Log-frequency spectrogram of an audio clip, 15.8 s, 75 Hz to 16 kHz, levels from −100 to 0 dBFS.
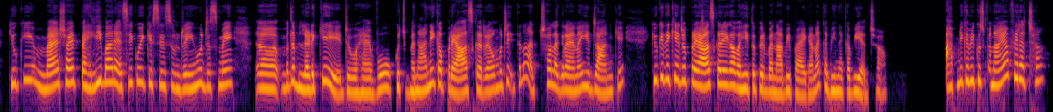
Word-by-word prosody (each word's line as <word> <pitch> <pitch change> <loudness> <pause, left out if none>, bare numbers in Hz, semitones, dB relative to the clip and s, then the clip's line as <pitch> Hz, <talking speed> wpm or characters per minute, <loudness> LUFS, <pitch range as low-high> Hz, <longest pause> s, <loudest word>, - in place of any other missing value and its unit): क्योंकि 325 +5 -3
मैं 245 -3 +2
शायद 305 +1 +1
पहली 265 +4 +2
बार 315 -1 +4
ऐसे 265 +2 -1
कोई 320 0 -3
किस्से 280 -1 -4
सुन 245 -3 -4
रही 230 +1 0
हूँ 280 +5 0
जिसमें 260 +2 -3 0.4
अ, 230 -2 +1
मतलब 250 +3 0
लड़के 230 - +2
जो 195 +1 -3
हैं 190 0 -2
वो 225 +6 0
कुछ 245 -4 -5
बनाने 210 +7 0
का 285 -1 +1
प्रयास 205 -5 +2
कर 215 -2 -1
रहे 205 +1 -2
हों। 215 - -1
मुझे 265 +6 -5
इतना 315 +11 -7
अच्छा 295 +8 -4
लग 245 -6 -1
रहा 220 0 +3
है 205 - -1
ना 220 - -1
ये 255 +1 -1
जान 195 0 0
के 270 +5 -8 0.4
क्योंकि 365 +3 +2
देखिए 360 0 +1
जो 330 0 0
प्रयास 270 -4 +5
करेगा 280 -2 +3
वही 235 -2 +2
तो 235 - -1
फ़िर 230 -2 0
बना 195 -2 -1
भी 210 +3 -1
पाएगा 175 0 -3
ना 230 - -3
कभी 210 -3 -1
न 205 -1 -1
कभी 195 0 0
अच्छा। 180 +2 -9 0.9
आपने 280 +5 0
कभी 335 0 +2
कुछ 330 -1 -2
बनाया 280 +9 +2
फ़िर 385 -2 +4
अच्छा? 345 0 -2
250 Hz, 215 wpm, -24 LUFS, 210-295 Hz, 0.9 s, प्रयास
